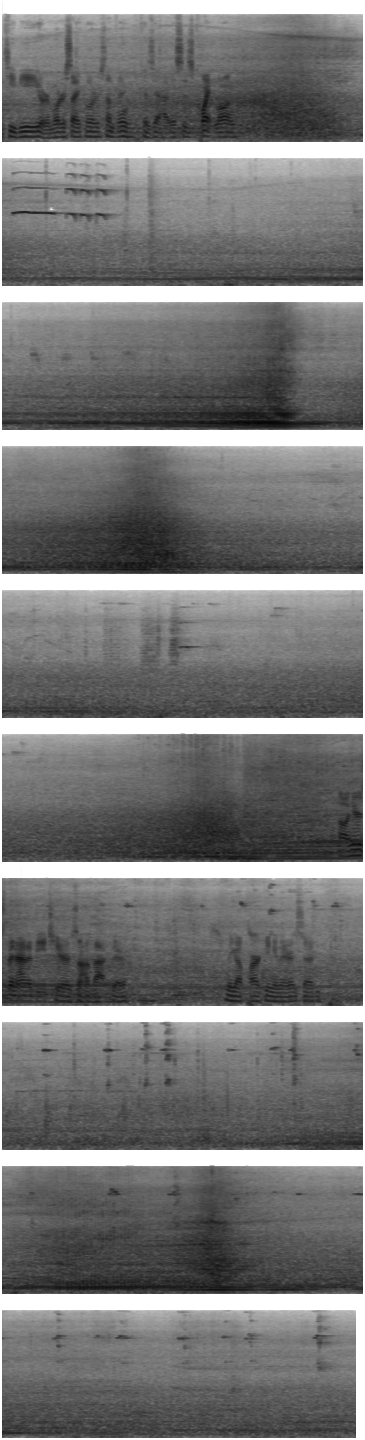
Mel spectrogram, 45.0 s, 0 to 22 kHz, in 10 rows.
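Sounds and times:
cars driving past: 0:00.0 - 0:45.0.

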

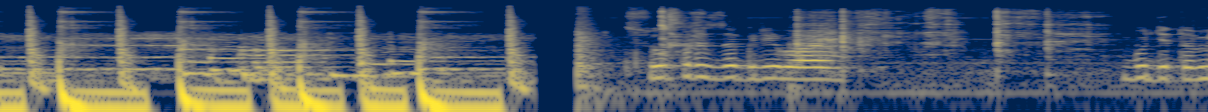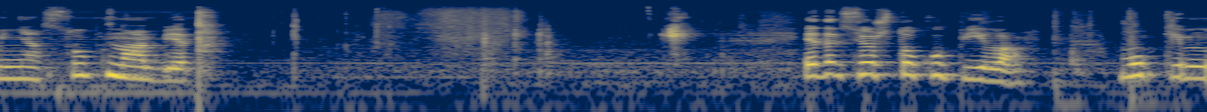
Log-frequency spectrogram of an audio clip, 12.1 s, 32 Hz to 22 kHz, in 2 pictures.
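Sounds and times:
metal spoon stirring in a pot: 0:03.3 - 0:05.6.

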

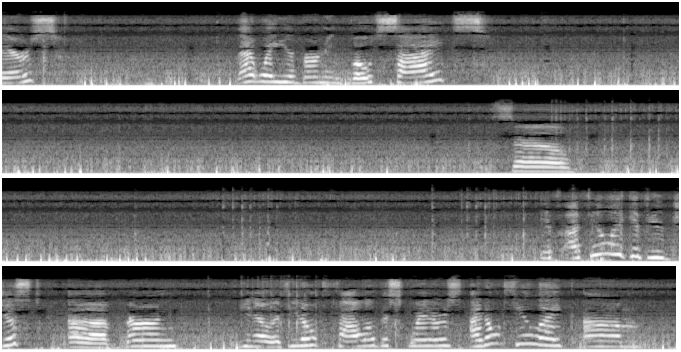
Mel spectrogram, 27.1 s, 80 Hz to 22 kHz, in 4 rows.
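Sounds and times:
wood burning tool crackling: 0:00.0 - 0:24.5
loud steady low hum: 0:00.0 - 0:27.0.

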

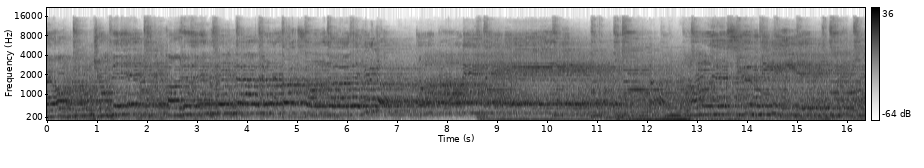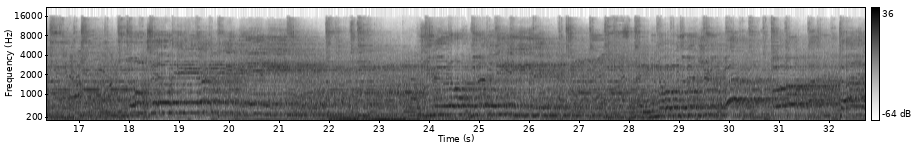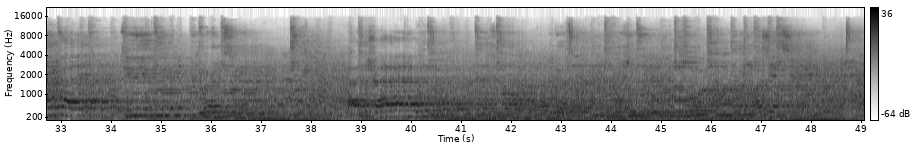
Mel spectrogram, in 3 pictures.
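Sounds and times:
acoustic guitar: 0:00.0 - 0:49.0
man singing: 0:00.0 - 0:49.0
audience shouting and whooping: 0:05.9 - 0:36.2, 0:46.8 - 0:49.0.

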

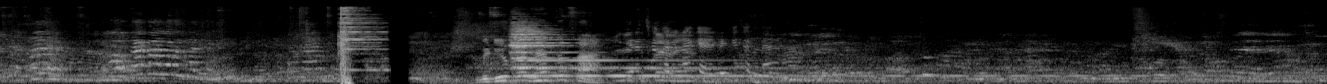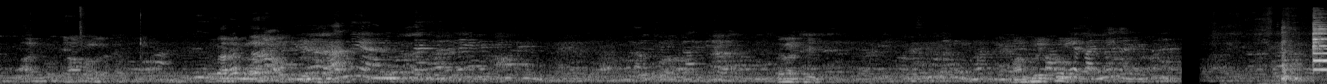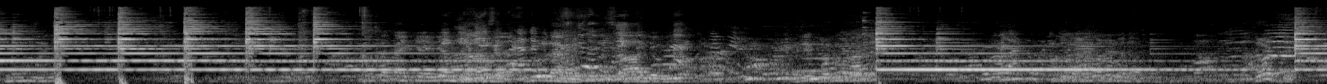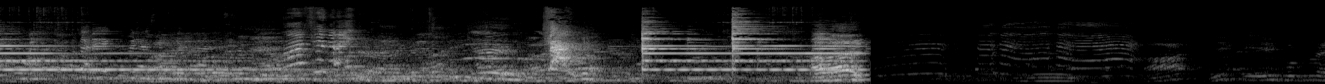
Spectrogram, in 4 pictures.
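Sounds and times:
people's voices: 0:04.1 - 0:48.5
temple bell ringing: 0:04.9 - 0:11.3, 0:26.4 - 0:33.0, 0:35.2 - 0:43.0, 0:46.2 - 0:48.6.

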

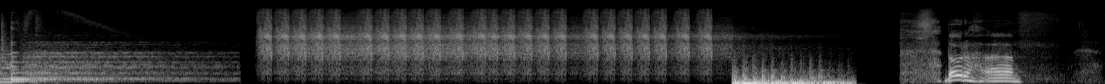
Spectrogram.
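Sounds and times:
rapid even clicking: 0:02.6 - 0:07.4.

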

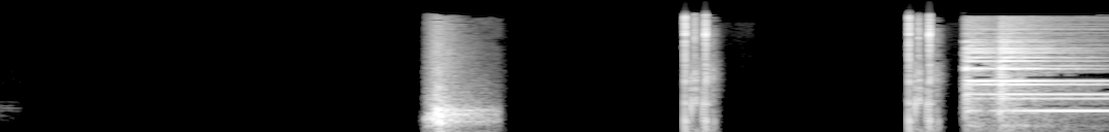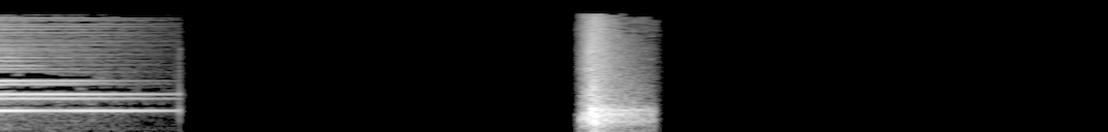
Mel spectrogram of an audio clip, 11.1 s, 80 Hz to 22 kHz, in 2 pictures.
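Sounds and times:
bell ding: 0:04.8 - 0:06.5.

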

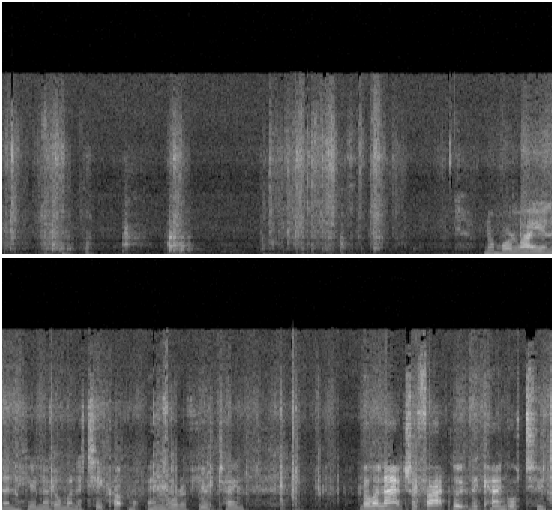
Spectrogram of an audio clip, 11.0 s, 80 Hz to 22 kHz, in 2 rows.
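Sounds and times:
woman speaking: 0:04.8 - 0:08.0, 0:09.1 - 0:11.0.

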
